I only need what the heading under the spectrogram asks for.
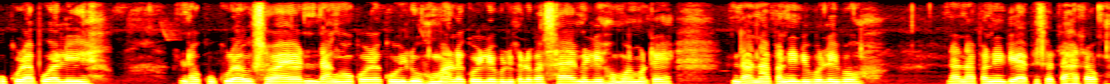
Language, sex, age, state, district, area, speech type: Assamese, female, 60+, Assam, Dibrugarh, rural, spontaneous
